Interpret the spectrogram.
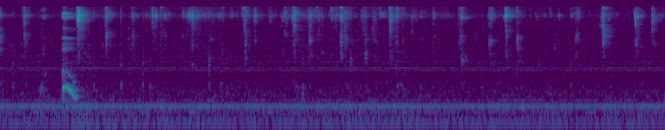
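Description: Faint chewing and soft mouth and finger clicks of people eating rice and pork by hand, with a brief falling hum-like vocal sound about a second in. A low steady hum runs underneath.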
